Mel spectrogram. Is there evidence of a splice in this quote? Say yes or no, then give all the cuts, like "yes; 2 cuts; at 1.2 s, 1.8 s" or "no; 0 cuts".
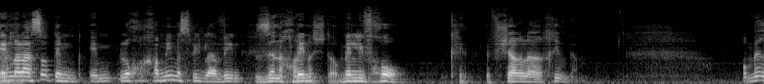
yes; 3 cuts; at 2.0 s, 4.8 s, 5.7 s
